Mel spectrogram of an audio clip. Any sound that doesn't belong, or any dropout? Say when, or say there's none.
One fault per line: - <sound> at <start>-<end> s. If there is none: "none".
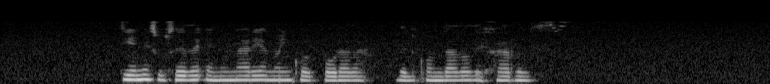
none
